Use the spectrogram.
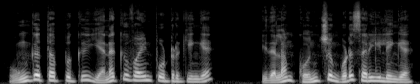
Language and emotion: Tamil, disgusted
